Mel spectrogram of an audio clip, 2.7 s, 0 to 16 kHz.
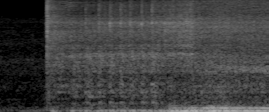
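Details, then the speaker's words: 2014 Audi SQ5 3.0 turbo diesel, high kilometres, number 4 injector blocked off: starter whirr catches into a low, lumpy idle with uneven beat, misfire because one cylinder is not contributing; diesel likely in the sump. "Oh yes, well, we got a misfire obviously because we have one cylinder not contributing, but that is fantastic."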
